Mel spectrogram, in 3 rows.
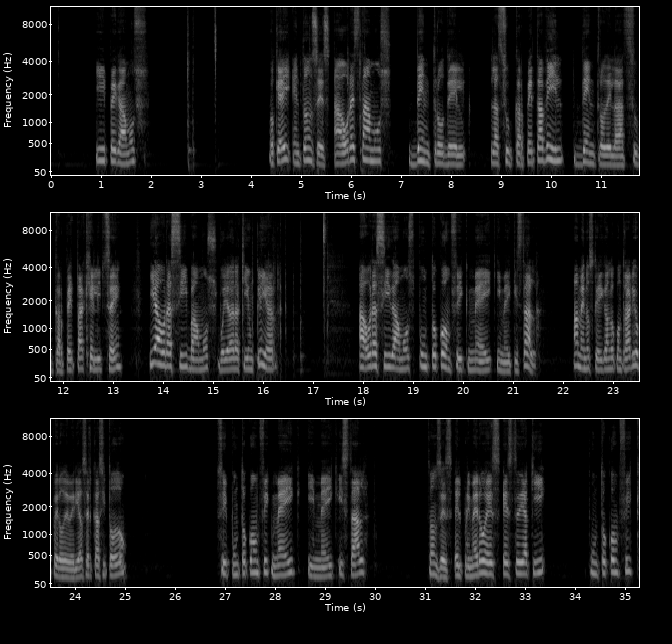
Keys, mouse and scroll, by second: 1.4 click, 2.6 Return, 4.9-6.2 typing, 7.4-8.1 typing, 15.1-16.6 typing, 20.5-21.1 scroll down 1, 21.7-22.4 scroll down 2, 22.5 scroll down 2, 24.6-25.2 scroll down 2, 25.2-25.7 scroll down 1, 27.0 scroll down 2, 29.8-31.5 scroll up 3, 32.9-35.2 drag.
